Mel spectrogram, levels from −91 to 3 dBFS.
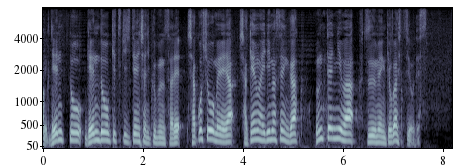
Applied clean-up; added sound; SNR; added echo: neural mask model Resemble Enhance denoiser.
